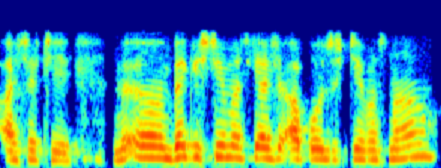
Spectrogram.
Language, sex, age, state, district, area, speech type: Kashmiri, female, 30-45, Jammu and Kashmir, Srinagar, urban, conversation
